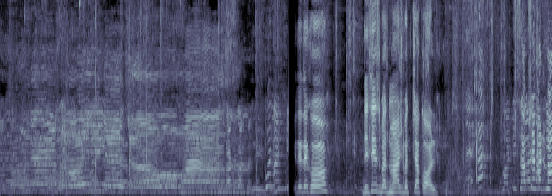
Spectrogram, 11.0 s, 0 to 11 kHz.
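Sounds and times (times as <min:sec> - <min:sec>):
children playing: 0:04.8 - 0:05.8, 0:06.7 - 0:11.0.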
